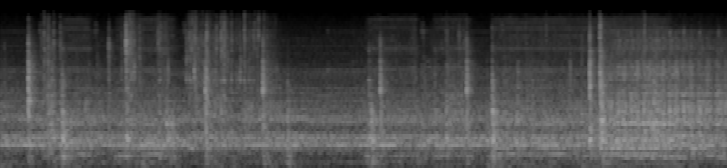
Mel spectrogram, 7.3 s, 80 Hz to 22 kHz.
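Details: GoVideo DVR4000 DVD-VCR with cracked drive gear detached from clutch, almost no take-up torque: quiet whirring with uneven clicks and clunks about four a second, transport hunting and straining, refusing to eject tape; owner suspects video lights upsetting infrared tape sensors.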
